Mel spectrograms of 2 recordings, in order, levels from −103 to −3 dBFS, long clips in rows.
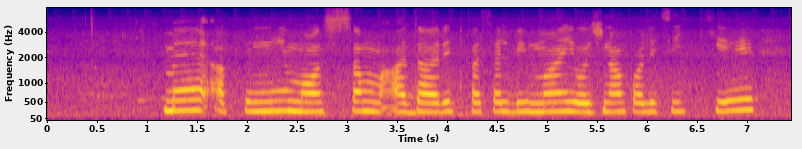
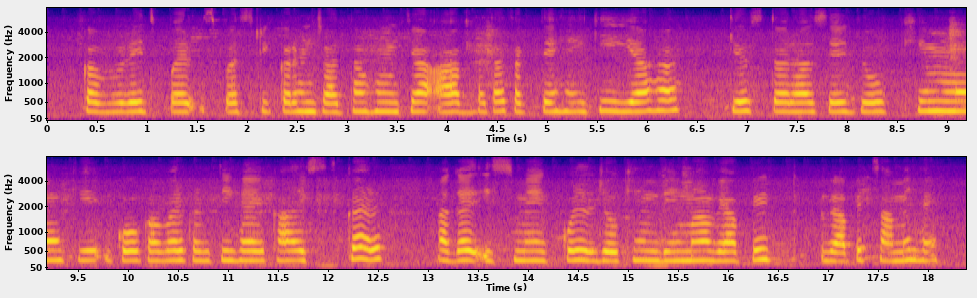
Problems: constant background noise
